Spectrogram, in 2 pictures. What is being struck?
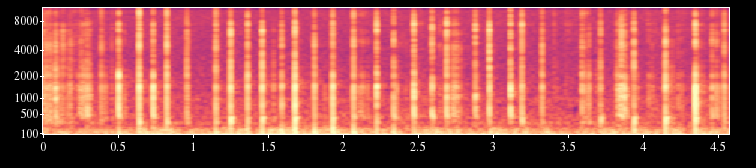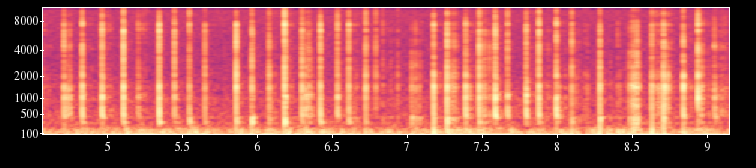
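Plastic calculator back.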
